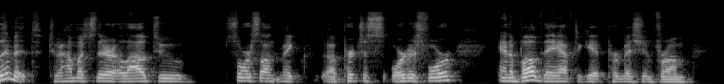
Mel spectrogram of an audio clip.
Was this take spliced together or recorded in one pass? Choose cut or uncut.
cut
